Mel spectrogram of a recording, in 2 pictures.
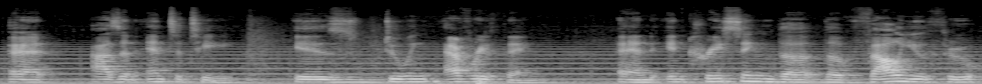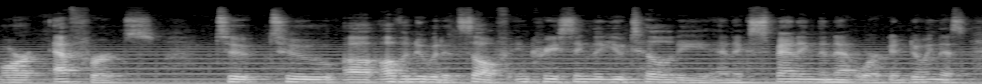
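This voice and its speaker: A man's voice: medium pitch, fairly even intonation, a little slow. A man hosting a livestream, reading news headlines aloud and riffing on them in a rambling, casual way. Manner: rambling, reads headlines then riffs. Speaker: livestream host. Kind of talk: casual crypto news chat. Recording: echoey room with music behind.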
